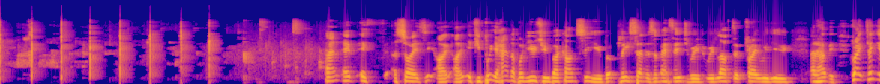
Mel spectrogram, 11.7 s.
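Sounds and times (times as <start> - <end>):
group hand claps in unison: 0.0 - 3.0
speech: 4.4 - 11.7.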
